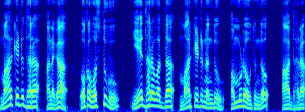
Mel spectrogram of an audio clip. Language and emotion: Telugu, neutral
